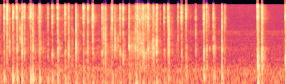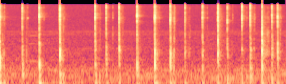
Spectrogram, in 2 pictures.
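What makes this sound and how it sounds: Long pink nails type and tap with one hand on the plastic keys of a silver laptop held flat beside the microphone. A dense flurry of quick, crisp clicks in the first few seconds gives way to sparser, sharper taps with short gaps between them. A steady low hum runs underneath throughout.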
